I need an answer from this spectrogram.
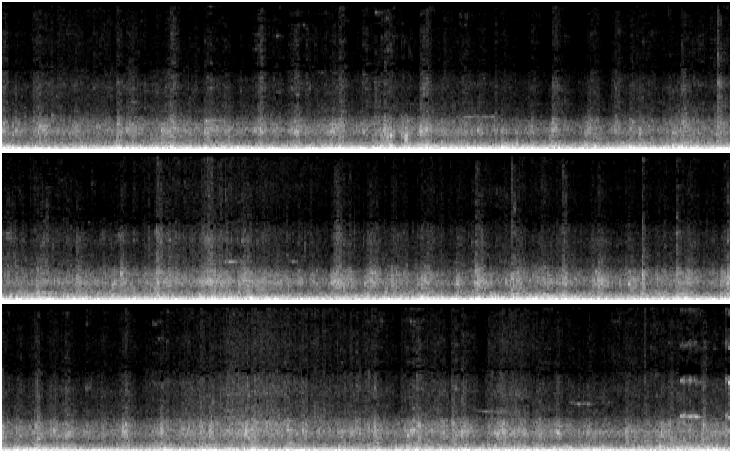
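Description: Train rolling past on the track: a steady, loud rumble of wheels on rails with clickety-clack over the rail joints.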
